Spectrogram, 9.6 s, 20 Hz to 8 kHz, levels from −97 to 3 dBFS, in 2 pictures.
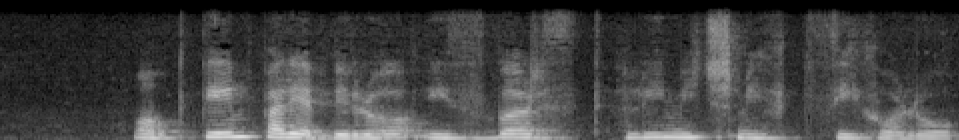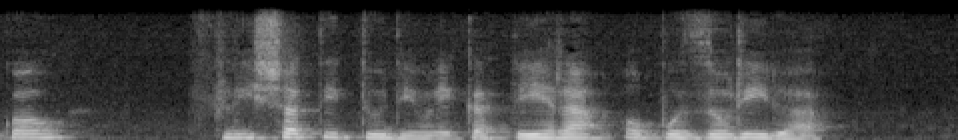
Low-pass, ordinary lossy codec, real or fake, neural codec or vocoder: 7.2 kHz; none; fake; codec, 24 kHz, 0.9 kbps, WavTokenizer, medium speech release version 1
